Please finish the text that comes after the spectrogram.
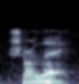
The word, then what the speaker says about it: Charles: law now charles law is actually a french chemist so it's pronounced charlay but for simplicity we'll call it charles and his law relates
